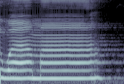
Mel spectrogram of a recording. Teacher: karena ada alif didahului baris fathah, maka mimnya panjangkan 2 harokat.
